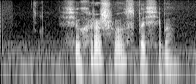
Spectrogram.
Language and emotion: Russian, neutral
